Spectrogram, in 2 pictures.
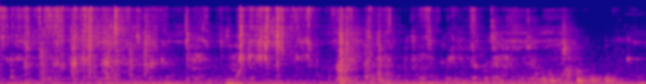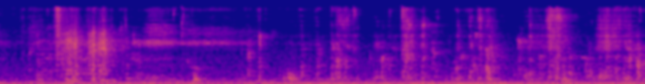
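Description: A person chewing and crunching a crisp snack close to the microphone: irregular small crunches and clicks throughout.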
